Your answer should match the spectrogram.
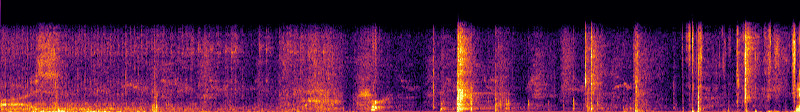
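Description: Wind rumble on a handlebar-mounted camera's microphone as a bicycle rolls in, dying away after about two seconds. Then quieter, with scattered clicks and knocks as the bike is stopped and handled.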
